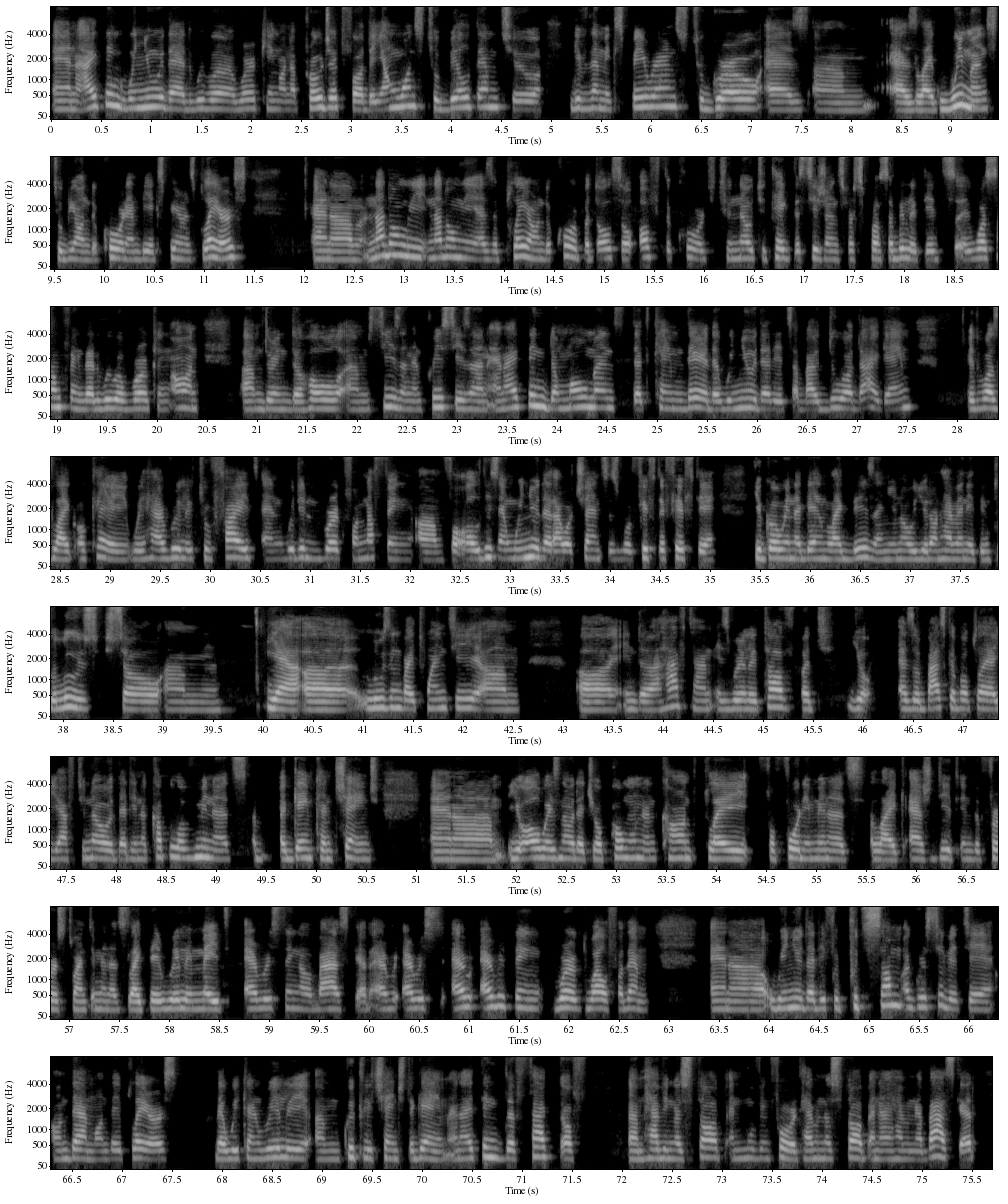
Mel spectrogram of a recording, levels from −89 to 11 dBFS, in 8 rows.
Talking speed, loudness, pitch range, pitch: 205 wpm, -28 LUFS, 180-205 Hz, 190 Hz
